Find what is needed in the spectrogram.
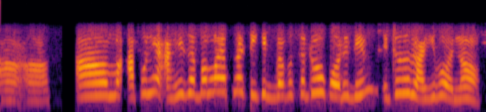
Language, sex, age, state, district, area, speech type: Assamese, female, 18-30, Assam, Kamrup Metropolitan, rural, conversation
